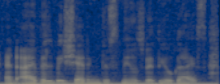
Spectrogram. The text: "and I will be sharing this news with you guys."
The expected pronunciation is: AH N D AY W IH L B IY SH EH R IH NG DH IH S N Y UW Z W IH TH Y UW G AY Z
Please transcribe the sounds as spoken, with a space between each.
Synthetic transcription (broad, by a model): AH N D AY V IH L B IY SH EH R IH NG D IH S N Y UW Z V IH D Y UW G AY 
